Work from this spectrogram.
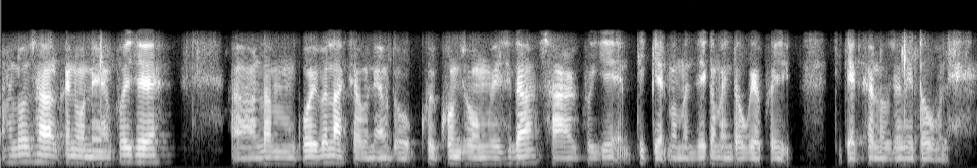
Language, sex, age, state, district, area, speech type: Manipuri, male, 18-30, Manipur, Thoubal, rural, conversation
